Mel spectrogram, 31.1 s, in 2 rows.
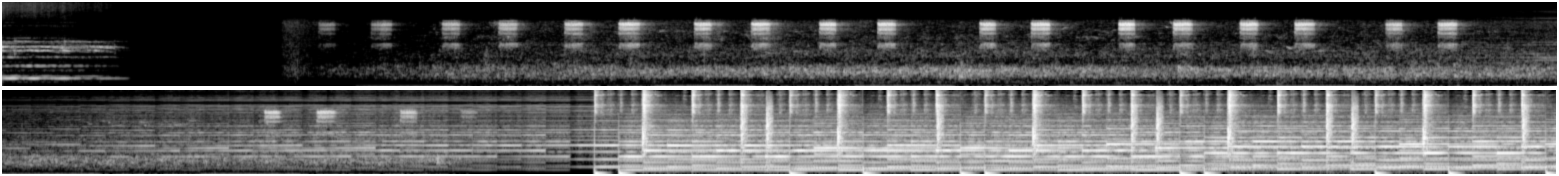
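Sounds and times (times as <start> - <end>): music: 0.0 - 1.3, 15.4 - 31.0.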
